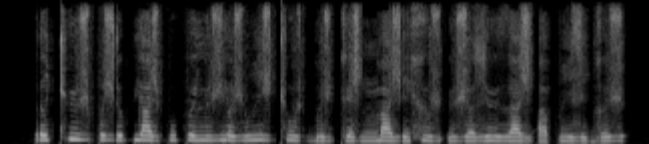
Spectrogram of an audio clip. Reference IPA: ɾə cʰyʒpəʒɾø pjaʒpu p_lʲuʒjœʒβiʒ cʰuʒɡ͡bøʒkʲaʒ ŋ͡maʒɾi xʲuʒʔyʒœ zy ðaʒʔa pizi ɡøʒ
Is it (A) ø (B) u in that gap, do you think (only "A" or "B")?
A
